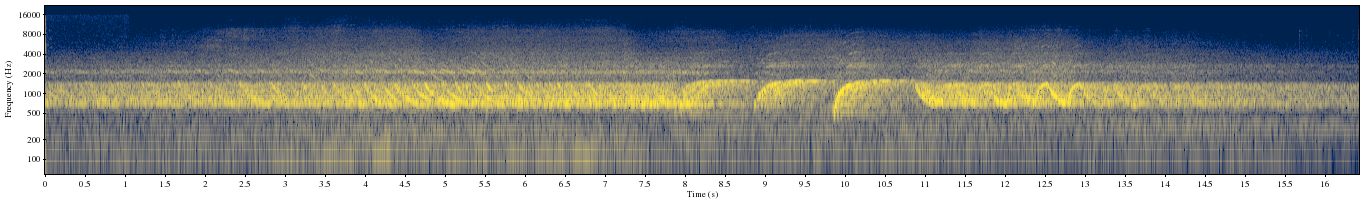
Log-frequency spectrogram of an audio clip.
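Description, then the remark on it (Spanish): An emergency siren wails steadily with a fast warbling tone during quarantine, fairly loud throughout and gradually approaching, briefly shifting to a few rising whoops midway before resuming its warble; no voices. “Y la sirena va sonando de a poquito. Al principio no estás seguro de si la estás escuchando.”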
